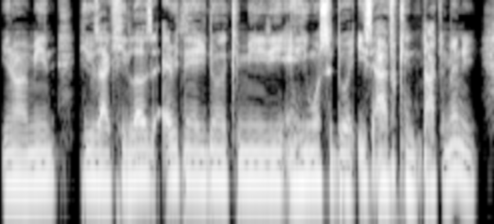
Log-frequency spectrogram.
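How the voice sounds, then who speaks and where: Very fast and monotone, a man with a fairly low pitch and a dark, mellow tone keeps his loudness very even. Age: 20s. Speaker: activist and student. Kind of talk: interview.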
